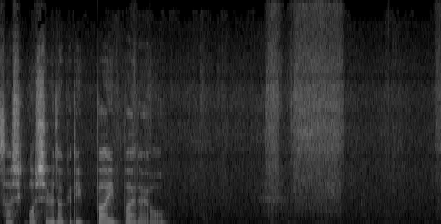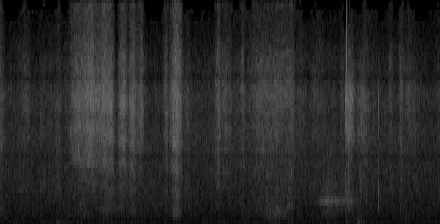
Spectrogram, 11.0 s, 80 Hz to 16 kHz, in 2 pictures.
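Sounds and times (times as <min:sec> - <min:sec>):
cloth rustling: 0:02.4 - 0:04.4, 0:05.4 - 0:11.0.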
